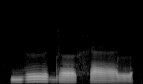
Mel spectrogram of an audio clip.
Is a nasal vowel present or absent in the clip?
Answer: absent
